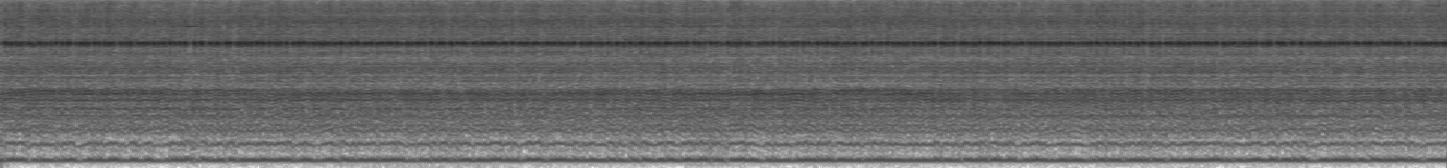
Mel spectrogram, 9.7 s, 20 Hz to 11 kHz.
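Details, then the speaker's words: Rebuilt 3.3 engine with new bearings, after carburettor low-end adjustment: an even, steady low hum with no hunting or misses over ten seconds. Normal, stable idle. "We're doing good. We're doing [ __ ] good. We're about there, guys."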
